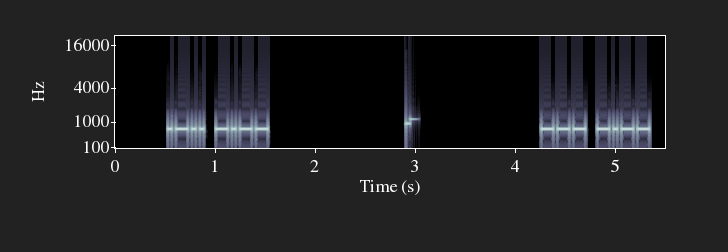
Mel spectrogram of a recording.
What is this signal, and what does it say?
Morse code, heard as a keyed tone, about 30 wpm, 700 Hz. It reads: LY OY
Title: Top Two Letter Combinations in Words 30wpm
